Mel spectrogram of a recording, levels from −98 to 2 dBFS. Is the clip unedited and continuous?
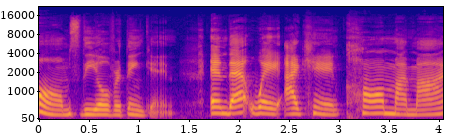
yes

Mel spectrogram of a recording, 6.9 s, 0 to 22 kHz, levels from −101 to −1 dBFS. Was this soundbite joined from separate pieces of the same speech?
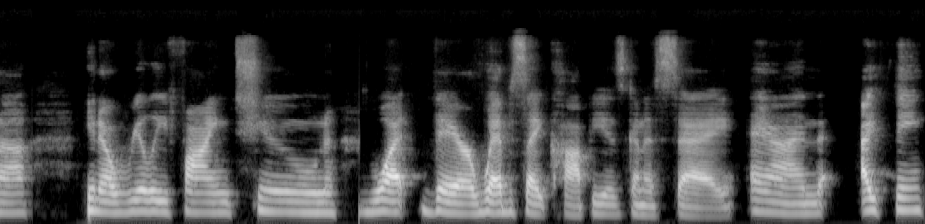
no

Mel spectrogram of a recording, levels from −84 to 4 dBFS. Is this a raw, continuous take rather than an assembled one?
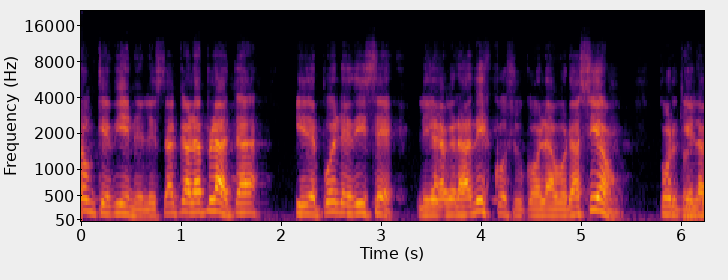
yes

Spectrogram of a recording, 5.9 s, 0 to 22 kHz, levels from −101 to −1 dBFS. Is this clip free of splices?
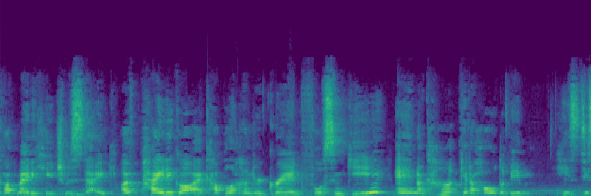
no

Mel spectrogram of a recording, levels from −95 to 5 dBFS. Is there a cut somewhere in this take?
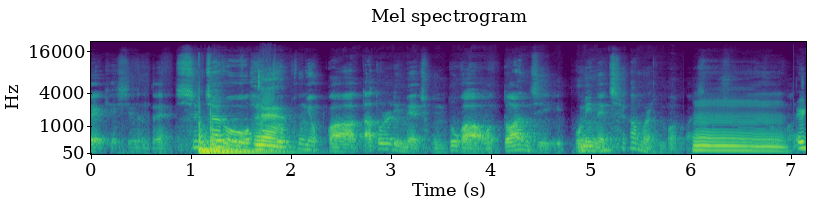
no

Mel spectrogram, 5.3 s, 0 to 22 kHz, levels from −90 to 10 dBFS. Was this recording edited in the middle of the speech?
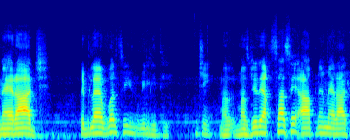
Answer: no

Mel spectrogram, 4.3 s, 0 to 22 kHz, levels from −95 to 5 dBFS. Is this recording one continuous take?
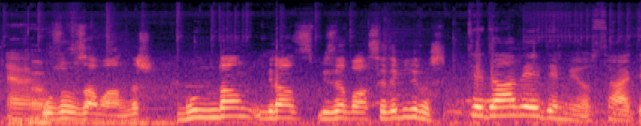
no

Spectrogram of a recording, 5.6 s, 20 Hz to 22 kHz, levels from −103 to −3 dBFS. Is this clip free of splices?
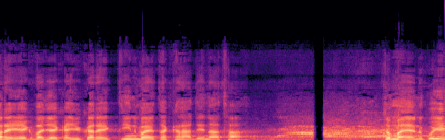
yes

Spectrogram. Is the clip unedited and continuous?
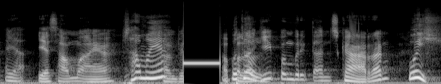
no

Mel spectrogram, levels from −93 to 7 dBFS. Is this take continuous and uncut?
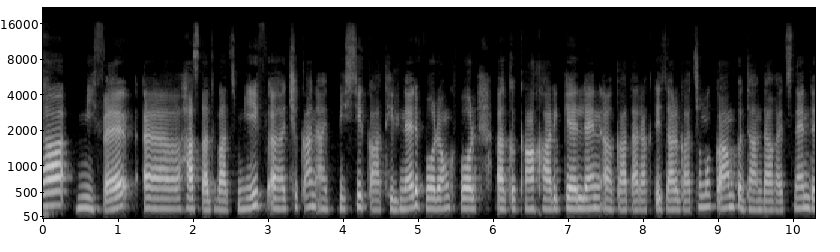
yes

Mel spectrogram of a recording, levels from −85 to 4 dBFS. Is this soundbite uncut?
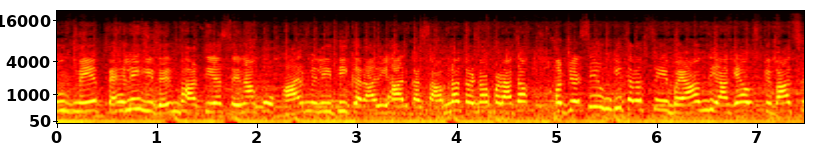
no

